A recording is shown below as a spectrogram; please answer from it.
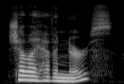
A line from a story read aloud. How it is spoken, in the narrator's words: I asked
